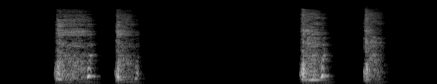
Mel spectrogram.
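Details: Morning phlegmy cough, a recurring episode with near-choking: two pairs of short, harsh, loose, rattly coughs between silent gaps; a productive (wet) cough.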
